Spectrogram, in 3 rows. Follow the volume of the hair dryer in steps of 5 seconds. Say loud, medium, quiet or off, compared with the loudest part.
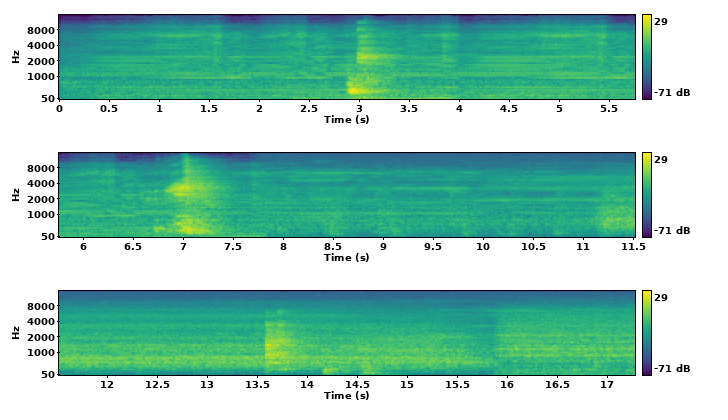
quiet, quiet, loud, loud.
